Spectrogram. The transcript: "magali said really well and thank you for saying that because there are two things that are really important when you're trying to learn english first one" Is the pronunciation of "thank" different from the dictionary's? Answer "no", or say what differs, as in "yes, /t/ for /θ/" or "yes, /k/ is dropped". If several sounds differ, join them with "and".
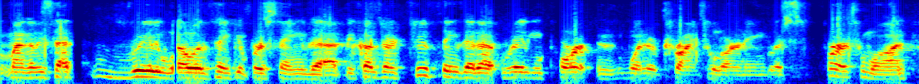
no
